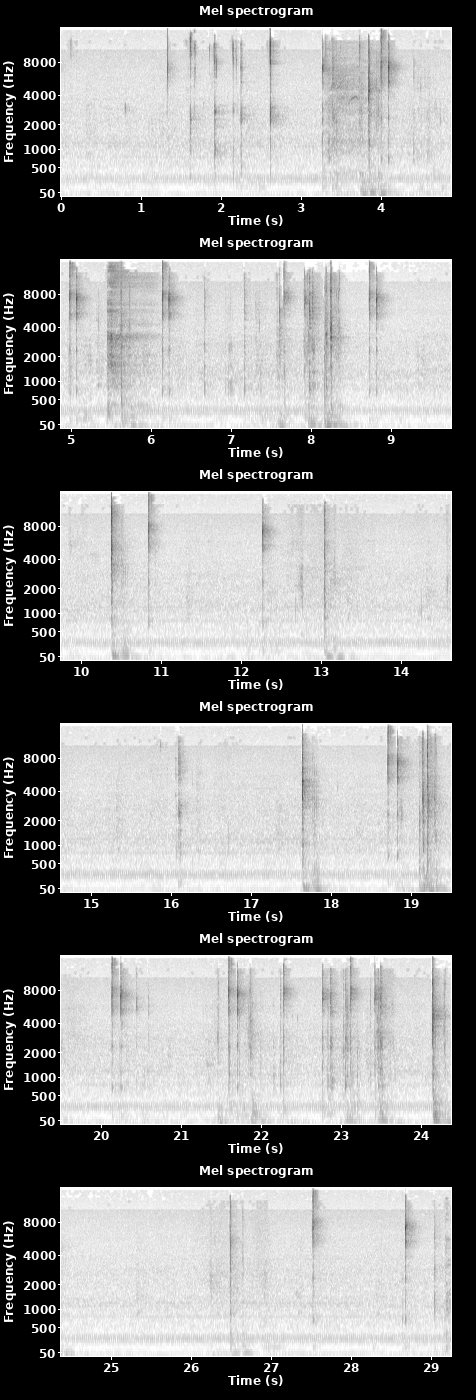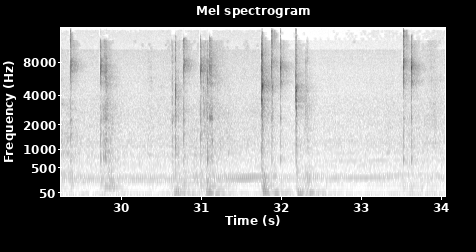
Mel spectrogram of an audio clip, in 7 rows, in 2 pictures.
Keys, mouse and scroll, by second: 3.8 ctrl+s, 5.1 right click, 5.6 Tab, 7.0 middle click, 8.3 ctrl+Tab, 10.4 c, 17.7 x, 19.3 ctrl+Tab, 22.0-23.4 drag, 24.1 e, 27.6-29.6 drag, 31.7 click, 31.7 e, 32.3 s.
